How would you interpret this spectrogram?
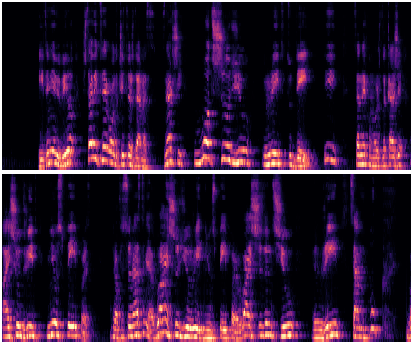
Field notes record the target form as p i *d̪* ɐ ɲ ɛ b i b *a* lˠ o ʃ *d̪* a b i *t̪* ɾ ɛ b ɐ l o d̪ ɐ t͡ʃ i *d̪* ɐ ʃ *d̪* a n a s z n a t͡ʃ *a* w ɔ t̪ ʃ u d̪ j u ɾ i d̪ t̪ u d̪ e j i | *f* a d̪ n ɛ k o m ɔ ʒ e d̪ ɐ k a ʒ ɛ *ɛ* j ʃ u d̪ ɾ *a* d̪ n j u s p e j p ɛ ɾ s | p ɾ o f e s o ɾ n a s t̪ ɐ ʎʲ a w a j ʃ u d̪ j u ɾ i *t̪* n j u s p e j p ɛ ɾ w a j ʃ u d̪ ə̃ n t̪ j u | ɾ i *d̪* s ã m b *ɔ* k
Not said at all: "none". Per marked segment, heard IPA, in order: t̪, i, t̪, t̪, t̪, d̪, i, s, a, i, d̪, d̪, u

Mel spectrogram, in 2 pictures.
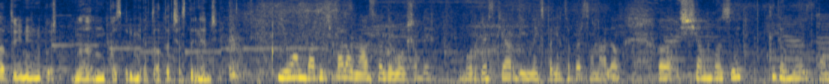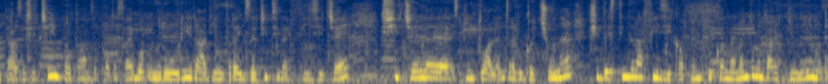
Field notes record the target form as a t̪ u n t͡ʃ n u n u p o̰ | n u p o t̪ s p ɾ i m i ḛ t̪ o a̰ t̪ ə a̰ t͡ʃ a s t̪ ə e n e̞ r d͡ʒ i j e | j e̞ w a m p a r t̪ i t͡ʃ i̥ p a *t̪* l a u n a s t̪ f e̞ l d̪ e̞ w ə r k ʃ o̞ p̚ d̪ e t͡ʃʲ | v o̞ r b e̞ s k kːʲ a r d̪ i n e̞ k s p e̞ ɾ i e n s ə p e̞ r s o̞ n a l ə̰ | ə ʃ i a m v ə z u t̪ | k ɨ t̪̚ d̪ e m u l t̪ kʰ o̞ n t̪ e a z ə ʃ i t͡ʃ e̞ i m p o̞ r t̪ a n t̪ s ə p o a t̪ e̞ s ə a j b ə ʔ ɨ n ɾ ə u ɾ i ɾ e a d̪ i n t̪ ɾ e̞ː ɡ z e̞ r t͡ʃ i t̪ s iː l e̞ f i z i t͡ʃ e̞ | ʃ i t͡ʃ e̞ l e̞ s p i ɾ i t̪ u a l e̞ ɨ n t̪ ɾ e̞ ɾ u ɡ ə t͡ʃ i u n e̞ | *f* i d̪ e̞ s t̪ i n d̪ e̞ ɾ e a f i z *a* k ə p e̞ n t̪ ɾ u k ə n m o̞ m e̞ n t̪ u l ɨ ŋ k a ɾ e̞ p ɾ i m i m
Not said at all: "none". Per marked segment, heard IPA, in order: t̪, ʃ, i

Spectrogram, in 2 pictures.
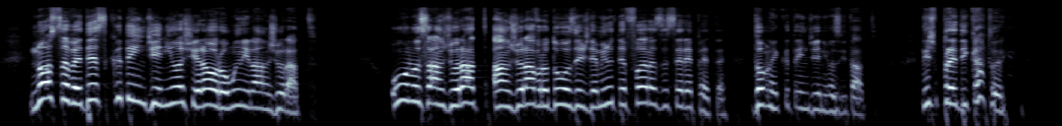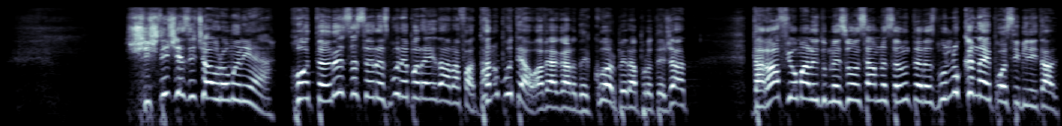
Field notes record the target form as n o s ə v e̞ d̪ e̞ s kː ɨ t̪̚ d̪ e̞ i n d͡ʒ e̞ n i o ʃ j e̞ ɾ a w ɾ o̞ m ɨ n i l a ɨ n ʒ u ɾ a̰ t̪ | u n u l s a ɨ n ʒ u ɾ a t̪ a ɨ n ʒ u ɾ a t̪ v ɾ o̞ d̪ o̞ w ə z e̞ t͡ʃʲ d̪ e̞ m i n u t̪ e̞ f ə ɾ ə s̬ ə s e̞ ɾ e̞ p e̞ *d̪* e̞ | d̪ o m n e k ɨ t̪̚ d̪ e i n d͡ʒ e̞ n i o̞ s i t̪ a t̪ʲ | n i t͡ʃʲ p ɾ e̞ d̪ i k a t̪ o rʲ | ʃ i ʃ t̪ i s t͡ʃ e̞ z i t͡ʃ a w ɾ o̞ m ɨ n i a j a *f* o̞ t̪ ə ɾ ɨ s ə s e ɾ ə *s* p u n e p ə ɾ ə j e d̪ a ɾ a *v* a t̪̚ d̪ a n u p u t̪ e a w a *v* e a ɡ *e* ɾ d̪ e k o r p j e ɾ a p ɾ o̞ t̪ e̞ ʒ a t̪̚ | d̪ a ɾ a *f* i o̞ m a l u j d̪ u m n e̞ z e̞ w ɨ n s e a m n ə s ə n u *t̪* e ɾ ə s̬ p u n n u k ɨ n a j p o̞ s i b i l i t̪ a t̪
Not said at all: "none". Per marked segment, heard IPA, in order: t̪, h, s, f, v, a, f, t̪

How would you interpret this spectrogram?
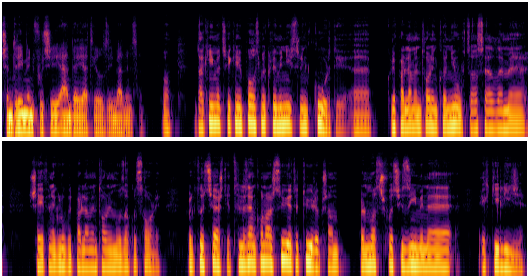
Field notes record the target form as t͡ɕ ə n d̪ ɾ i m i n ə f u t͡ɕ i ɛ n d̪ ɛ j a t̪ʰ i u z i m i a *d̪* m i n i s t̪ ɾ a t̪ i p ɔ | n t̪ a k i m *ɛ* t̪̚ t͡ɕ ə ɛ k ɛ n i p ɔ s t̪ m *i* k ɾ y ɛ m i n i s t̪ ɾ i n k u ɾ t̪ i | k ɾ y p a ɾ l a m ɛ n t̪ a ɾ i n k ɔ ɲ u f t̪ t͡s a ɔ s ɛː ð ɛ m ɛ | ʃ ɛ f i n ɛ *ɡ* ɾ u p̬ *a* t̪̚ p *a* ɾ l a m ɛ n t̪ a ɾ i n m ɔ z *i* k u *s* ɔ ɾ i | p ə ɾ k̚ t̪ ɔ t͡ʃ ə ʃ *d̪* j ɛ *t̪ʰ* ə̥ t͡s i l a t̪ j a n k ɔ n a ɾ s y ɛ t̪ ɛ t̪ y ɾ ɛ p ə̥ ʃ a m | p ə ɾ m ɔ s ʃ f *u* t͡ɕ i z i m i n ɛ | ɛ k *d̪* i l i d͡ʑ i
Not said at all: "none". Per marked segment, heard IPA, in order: d̪, ɛ, ɛ, ɡ, i, a, a, s, t̪, t̪, ɔ, t̪

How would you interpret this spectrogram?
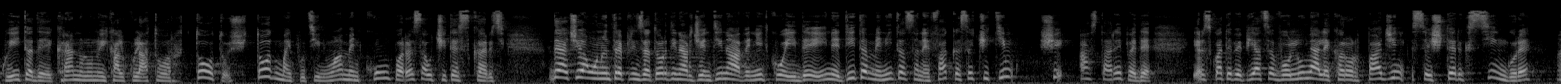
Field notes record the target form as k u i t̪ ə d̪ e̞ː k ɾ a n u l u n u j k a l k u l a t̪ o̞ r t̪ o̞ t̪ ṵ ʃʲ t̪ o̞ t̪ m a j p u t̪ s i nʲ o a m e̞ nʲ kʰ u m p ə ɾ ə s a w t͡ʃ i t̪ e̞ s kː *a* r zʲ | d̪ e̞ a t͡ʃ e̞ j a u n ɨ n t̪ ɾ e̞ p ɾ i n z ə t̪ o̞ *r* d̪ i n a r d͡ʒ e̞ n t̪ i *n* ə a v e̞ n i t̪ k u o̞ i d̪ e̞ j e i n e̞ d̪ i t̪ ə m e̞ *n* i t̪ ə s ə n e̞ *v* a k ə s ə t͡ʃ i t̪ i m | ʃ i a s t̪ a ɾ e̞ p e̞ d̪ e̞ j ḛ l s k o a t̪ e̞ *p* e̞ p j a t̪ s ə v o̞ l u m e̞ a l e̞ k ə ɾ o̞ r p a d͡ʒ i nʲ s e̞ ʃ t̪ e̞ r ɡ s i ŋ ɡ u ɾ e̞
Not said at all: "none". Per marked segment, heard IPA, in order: ə, r, n, n, f, p

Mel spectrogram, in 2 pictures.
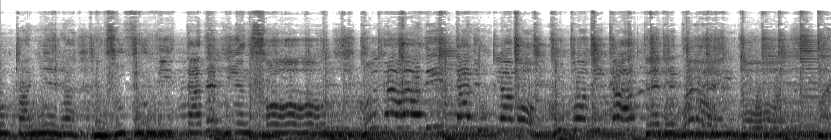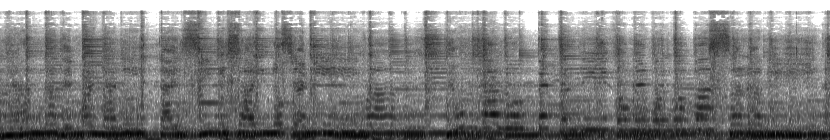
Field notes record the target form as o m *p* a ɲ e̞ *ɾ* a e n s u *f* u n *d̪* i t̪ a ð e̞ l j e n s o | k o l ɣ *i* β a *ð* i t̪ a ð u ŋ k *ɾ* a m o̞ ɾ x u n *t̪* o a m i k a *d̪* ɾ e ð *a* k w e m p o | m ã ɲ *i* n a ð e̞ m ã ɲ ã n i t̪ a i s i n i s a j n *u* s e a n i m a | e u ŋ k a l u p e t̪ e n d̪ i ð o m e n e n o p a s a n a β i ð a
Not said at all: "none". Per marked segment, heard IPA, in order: p, ɾ, f, d̪, a, ð, l, t̪, t̪, e, a, o

